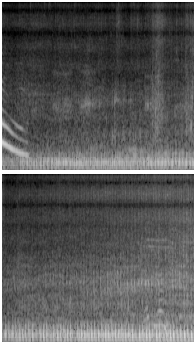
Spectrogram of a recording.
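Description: A revved-up modified Italjet Dragster scooter engine with Malossi parts and exhaust idles with a rough, rapid throb that grows louder and more aggressive toward the end; voices are heard briefly beneath it.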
